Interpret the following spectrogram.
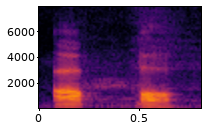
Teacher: আলিফ কফ জবর আক তাহলে এই কফটি উচ্চারণ হচ্ছে কোথা থেকে জিহবার গোড়ার অংশ হতে উপরের তালু লাগিয়া উচ্চারণ হয়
